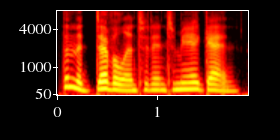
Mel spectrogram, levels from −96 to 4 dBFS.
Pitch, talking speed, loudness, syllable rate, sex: 210 Hz, 220 wpm, -19 LUFS, 6.9 syllables/s, female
